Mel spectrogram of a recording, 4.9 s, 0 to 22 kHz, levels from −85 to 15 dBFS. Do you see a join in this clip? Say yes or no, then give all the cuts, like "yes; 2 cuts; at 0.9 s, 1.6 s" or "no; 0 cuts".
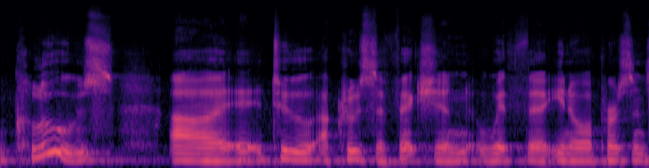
no; 0 cuts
